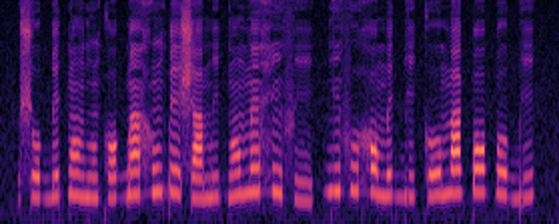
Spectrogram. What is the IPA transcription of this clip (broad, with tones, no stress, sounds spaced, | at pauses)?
ʃ o˨ ɡ͡b e˨˦ k͡p ɔ̃˧ ɡ ũ˨ k ɔ˨˦ ɡ͡b ã˦ h ũ˦ k͡p e˦˨ ʃ a˨ m i˨ ɡ͡b ɔ̃˨˦ m ɛ̃˦ h ĩ˦˨ f i˨ | ɡ ĩ˦ f u˦ h ɔ˦˨ m e˧ ɡ͡b i˨ k o˨˦ m a˦ k͡p ɔ˦ k͡p o˦˨ ɡ͡b i˨˦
